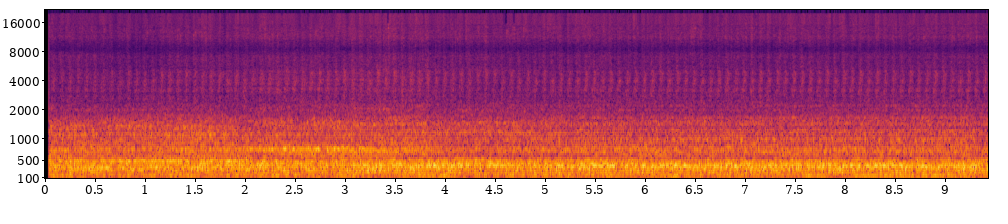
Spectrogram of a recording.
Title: Whirlpool Top Load Washing Machine Helicopter Sound Problem | Washing Machine Noise Issue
